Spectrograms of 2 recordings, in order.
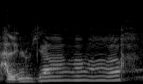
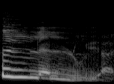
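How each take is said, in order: First: The stress is on the last syllable. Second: The stress is on the first syllable. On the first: "마지막에 해도 돼" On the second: "앞에 액센트를 해도 돼"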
